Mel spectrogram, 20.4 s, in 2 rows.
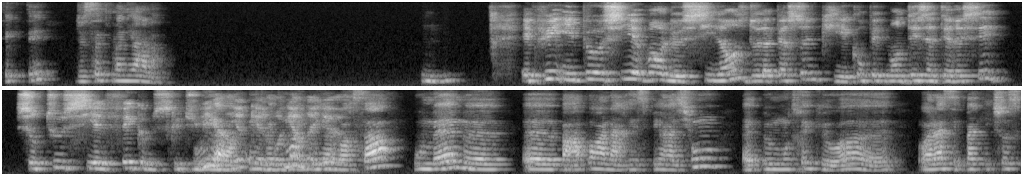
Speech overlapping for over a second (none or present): present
